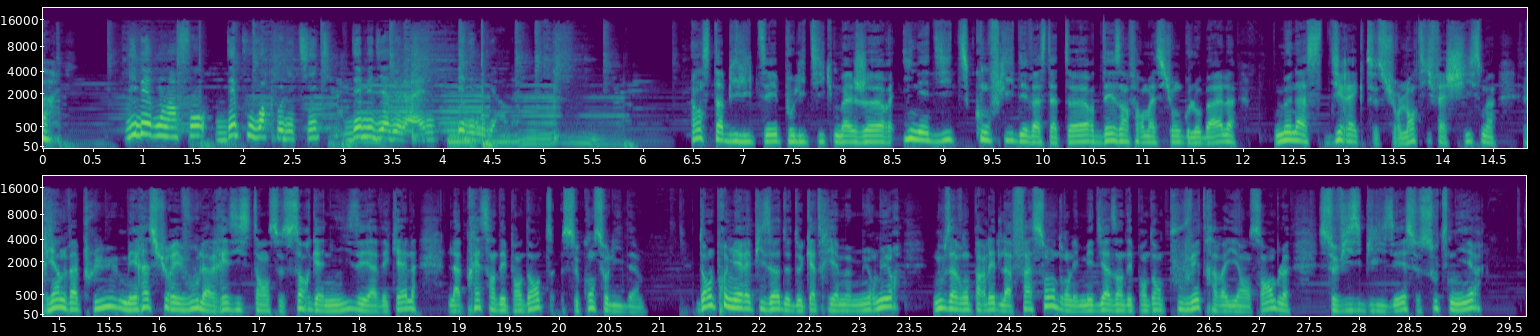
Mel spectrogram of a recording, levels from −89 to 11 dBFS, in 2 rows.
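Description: A noise suppressor built for speech has been left running on this audio, and it's treating sustained material and ambience as noise. Across the clip the level keeps swinging by around 10 dB as the processor clamps down and lets go. Transients punch through fine, but anything held or decaying gets pulled back, so you hear pumping and a thinned-out, fluttery texture instead of natural tails. On top of that, there are specific spots where the suppressor cut the sound harder than the rest, dropping it by about 21 dB at worst: 0.12 to 6.5 s (the longest, with a few seconds of it affected in total), 11.95 to 12.9 s, 14.6 to 14.83 s (about 16 dB), 19.89 to 21.4 s, 23.41 to 23.76 s, 27.33 to 27.62 s (about 17 dB), and 29.24 s to the end. In each, steady or fading content sinks or has its decay chopped short while sudden attacks mostly survive.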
